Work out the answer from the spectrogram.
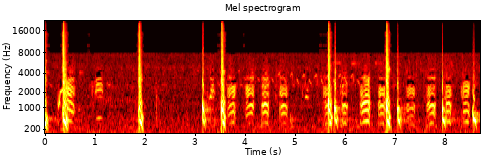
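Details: Watercock calls from a trapping lure recording for rice-field birds: loud sharp downward-sweeping notes alternate with bursts of hollow, repeated, harmonic notes strung in quick series, the pattern recurring several times against a quiet background.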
